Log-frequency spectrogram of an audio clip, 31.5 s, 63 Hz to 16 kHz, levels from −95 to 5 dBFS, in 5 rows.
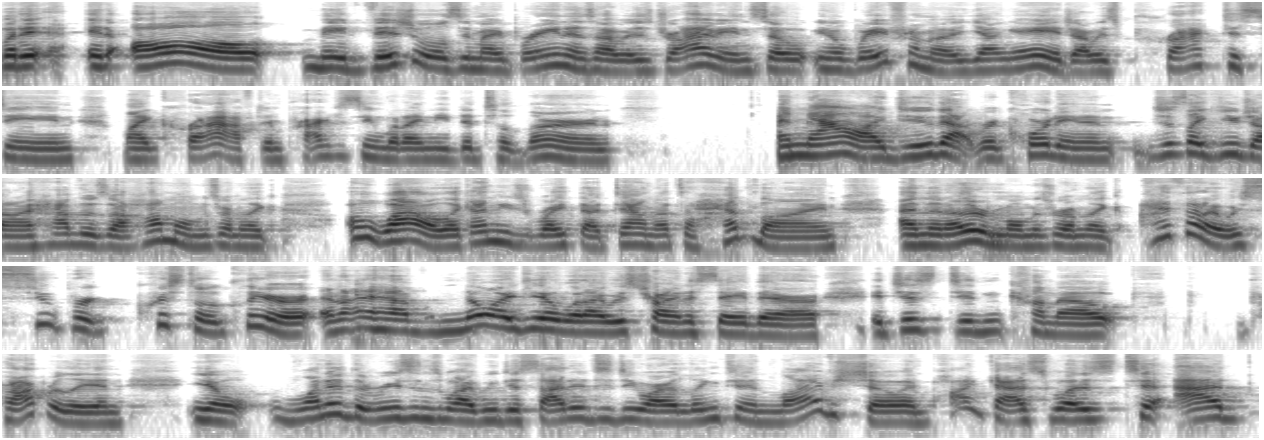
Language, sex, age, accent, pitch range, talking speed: English, female, 40-59, American, 180-235 Hz, 225 wpm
